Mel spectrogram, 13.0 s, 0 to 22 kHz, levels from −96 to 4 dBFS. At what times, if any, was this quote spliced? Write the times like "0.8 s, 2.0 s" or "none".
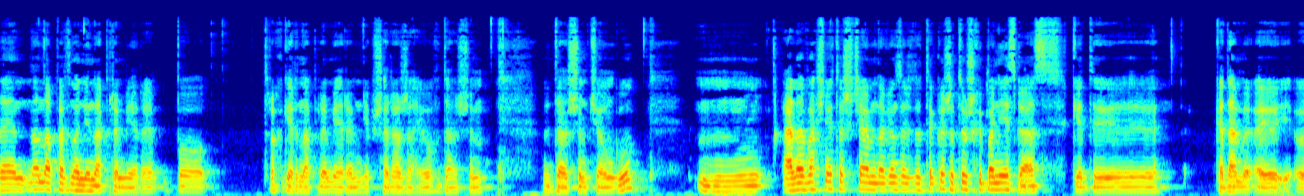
2.8 s, 10.2 s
